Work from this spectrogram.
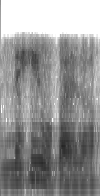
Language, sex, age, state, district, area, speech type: Hindi, female, 30-45, Madhya Pradesh, Gwalior, rural, conversation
